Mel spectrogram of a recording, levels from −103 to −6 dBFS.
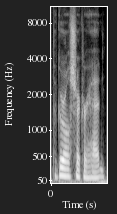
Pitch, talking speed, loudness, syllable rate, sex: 120 Hz, 305 wpm, -16 LUFS, 5.4 syllables/s, male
